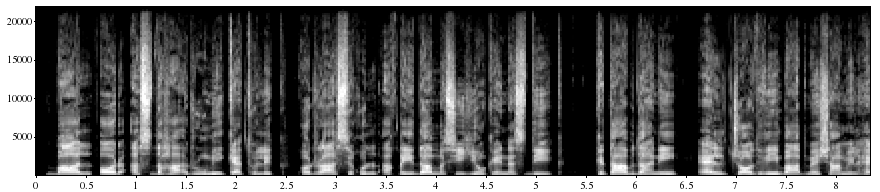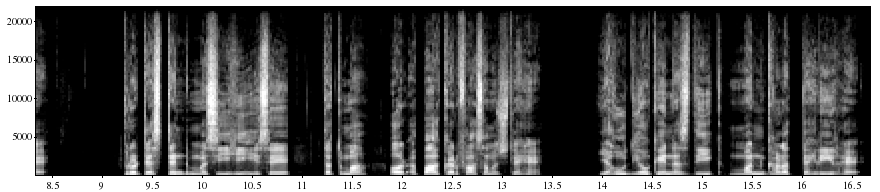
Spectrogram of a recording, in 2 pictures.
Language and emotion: Urdu, neutral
